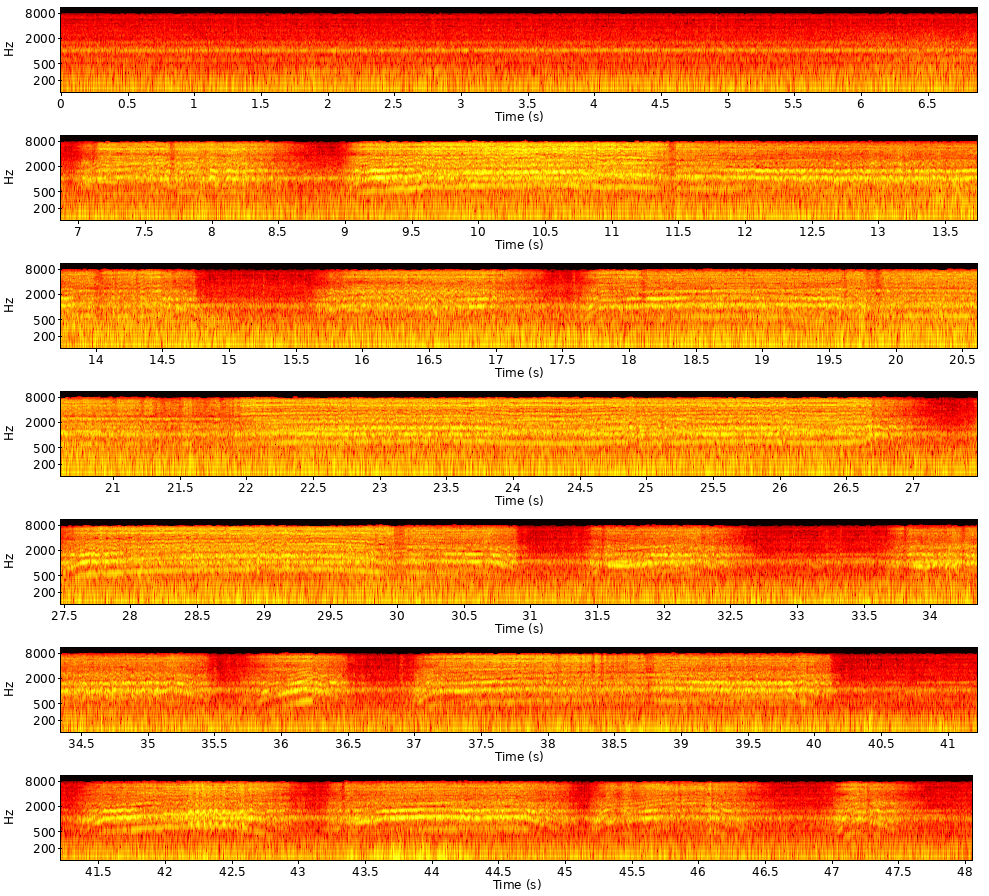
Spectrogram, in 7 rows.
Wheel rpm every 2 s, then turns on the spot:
0, 0, 0, 60, 90, 160, 160, 60, 90, 160, 160, 160, 160, 100, 160, 90, 40, 100, 80, 140, 40, 100, 100, 30.
14-16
